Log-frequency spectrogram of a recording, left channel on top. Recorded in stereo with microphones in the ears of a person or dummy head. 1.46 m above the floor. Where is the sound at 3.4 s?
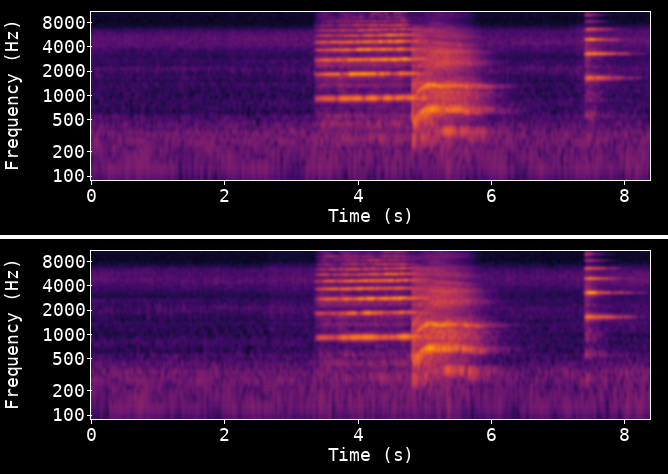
35° left (ahead or behind), 6.5 m.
